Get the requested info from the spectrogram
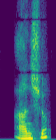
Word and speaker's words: Anxo: Ancho se escribe A-N-X-O, ¿vale? Ancho.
